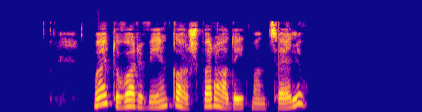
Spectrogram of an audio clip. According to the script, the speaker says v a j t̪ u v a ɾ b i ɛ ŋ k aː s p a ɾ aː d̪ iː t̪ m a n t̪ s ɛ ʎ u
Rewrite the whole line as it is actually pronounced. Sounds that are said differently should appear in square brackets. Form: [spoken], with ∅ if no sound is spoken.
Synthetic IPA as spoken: v a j t̪ u v a ɾ [v] i ɛ ŋ k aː [ʃ] p a ɾ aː d̪ iː t̪ m a n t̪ s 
